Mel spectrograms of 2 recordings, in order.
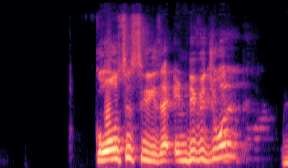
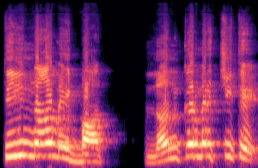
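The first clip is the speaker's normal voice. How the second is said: excited urging; 7 semitones higher, 6 dB louder than usual. Real, not acted. Teacher urging students to learn.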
